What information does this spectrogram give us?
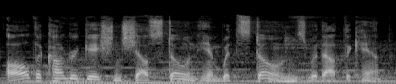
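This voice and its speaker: A man's voice: low voice, big pitch swings, unhurried, music in the background. A man playing God as a stern, solemn, commanding voice in a dramatized scripture reading.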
